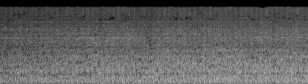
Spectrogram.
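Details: 2014 Chrysler 300 3.6, after repair of an oil pressure sensor engine-light fault: steady, even low idle rumble with no misses, ticks or knocks. Oil pressure good, no leaks, no engine light. Normal idle.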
